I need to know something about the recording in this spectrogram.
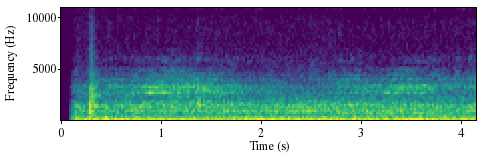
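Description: Faint, steady background hum and hiss, with one light click just after the start.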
